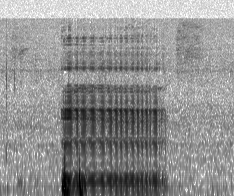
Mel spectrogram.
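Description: A short electronic chime sounds as a menu choice is made.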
